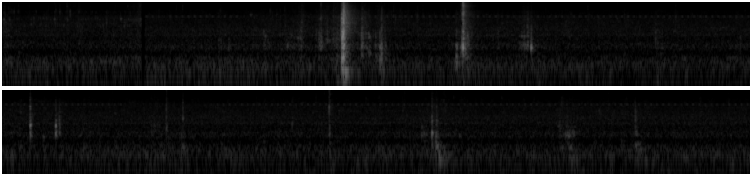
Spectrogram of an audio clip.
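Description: A few sharp knocks or clicks at irregular times. The loudest comes about three and a half seconds in, another about a second later, and fainter taps follow.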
